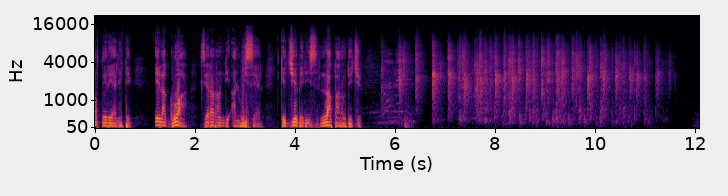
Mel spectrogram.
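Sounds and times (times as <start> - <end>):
congregation applauding: 5.7 - 11.6.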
